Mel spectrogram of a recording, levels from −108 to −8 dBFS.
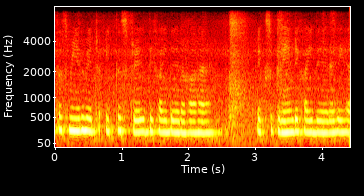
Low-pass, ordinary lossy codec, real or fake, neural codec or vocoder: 7.2 kHz; none; fake; codec, 16 kHz in and 24 kHz out, 1 kbps, XY-Tokenizer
